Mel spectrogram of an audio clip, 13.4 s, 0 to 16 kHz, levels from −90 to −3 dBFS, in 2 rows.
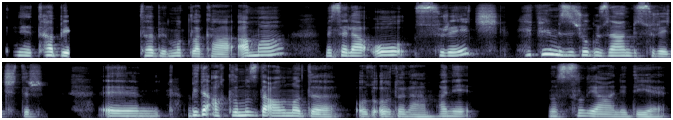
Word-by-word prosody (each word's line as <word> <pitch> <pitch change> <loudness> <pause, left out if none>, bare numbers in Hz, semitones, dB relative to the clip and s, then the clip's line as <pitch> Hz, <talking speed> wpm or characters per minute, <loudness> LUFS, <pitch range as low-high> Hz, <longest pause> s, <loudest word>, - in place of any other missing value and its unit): E, 195 -2 -3
tabii, 210 -3 +4 0.7
tabii 185 -4 -1
mutlaka 155 -5 -2
ama 225 - +1 0.4
mesela 185 -1 +2
o 230 +1 +3
süreç 225 +9 +2 0.2
hepimizi 245 -3 +3
çok 220 0 +1
üzen 190 -1 +1
bir - - -9
süreçtir. 145 -4 -1 0.5
Emm, 165 -1 0 0.3
bir 215 +2 0
de 280 - +7
aklımız 200 +1 0
da 205 - +6
almadığı 160 -7 0
o 140 - -4
d - - -7
o 145 -1 -2
dönem. 130 -4 -6
Hani, 150 0 -5 0.7
"Nasıl 150 +4 -2
yani?" 135 -5 -4
diye. 125 -1 -5
180 Hz, 120 wpm, -26 LUFS, 150-205 Hz, 0.7 s, de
